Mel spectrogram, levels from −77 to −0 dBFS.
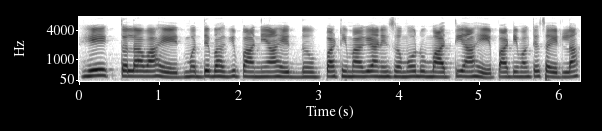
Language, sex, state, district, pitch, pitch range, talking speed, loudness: Marathi, female, Maharashtra, Dhule, 230 Hz, 220-240 Hz, 145 wpm, -16 LUFS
